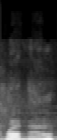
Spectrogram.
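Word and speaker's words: Ramuh: no yeah that's right Rama was only an intermission I think only yui had Rama uh also I know his actual pronunciation is ramu but I refuse to say it that way uh blue Mage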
